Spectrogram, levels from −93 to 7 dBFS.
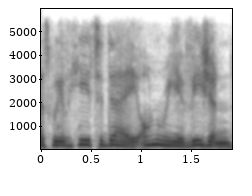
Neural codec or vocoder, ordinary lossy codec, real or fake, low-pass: none; Opus, 64 kbps; real; 5.4 kHz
